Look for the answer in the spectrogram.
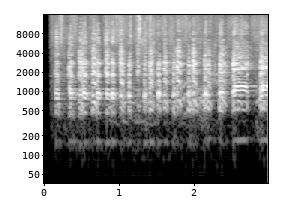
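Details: Geese calling with joy as they are let out of their house in the morning: a rapid run of short, nasal honks, roughly five or six a second, with a steady low hum beneath.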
